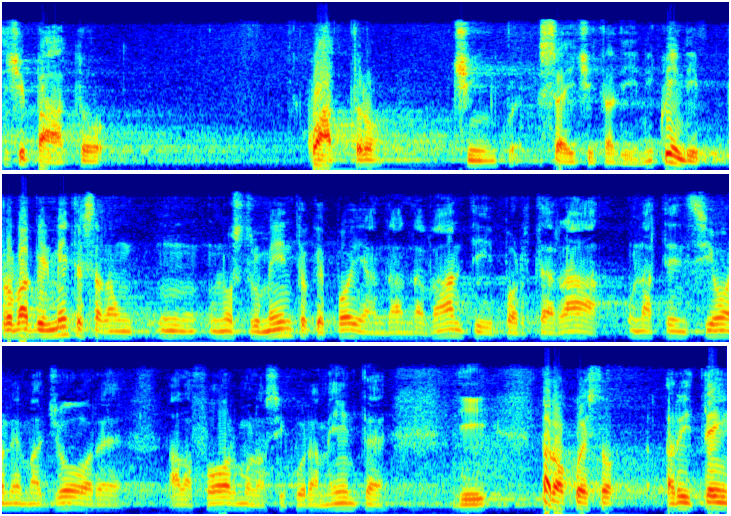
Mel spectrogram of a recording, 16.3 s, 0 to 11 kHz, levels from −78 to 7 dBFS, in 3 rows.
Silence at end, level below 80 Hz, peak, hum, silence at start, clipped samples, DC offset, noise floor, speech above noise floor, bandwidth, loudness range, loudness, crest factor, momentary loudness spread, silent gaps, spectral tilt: 0 s; -50 dBFS; 0 dBFS; none; 0 s; 0.3%; under 0.1%; -38 dBFS; 25 dB; 8 kHz; 4 LU; -14 LUFS; 14 dB; 14 LU; none; -4.5 dB/octave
